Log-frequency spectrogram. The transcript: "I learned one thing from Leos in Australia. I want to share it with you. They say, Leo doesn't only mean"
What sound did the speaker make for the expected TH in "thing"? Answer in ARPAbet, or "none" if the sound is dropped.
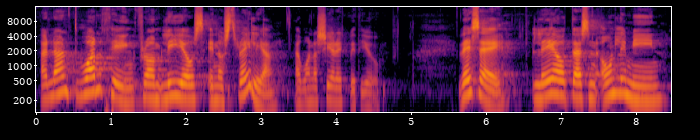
TH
